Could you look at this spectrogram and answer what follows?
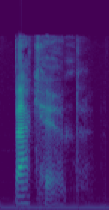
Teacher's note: the aspirated form of Kappa so it makes a sound with that followed by a sort of escape of breath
